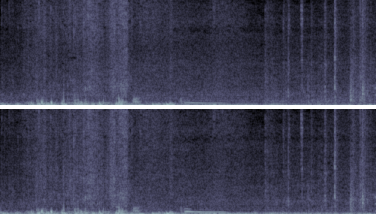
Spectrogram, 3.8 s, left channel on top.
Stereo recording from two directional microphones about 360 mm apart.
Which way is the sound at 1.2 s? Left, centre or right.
Centre.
